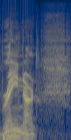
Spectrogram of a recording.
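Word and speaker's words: Brainerd: deivid reinhardt wagner d se escribe en inglés se pronuncian bréyner y a los 20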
